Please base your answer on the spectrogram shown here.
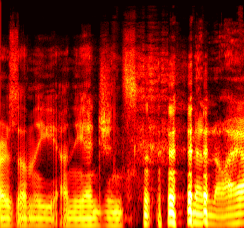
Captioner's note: Lex laughs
